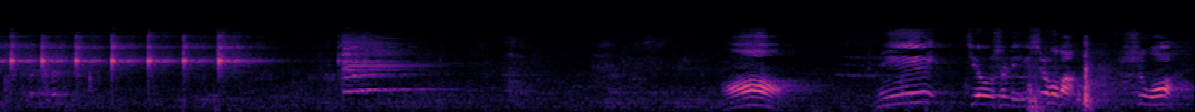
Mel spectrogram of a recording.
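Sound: door opening and closing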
